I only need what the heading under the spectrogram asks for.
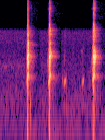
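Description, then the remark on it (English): Three short, sharp turkey clucks, a basic cluck blown on a diaphragm mouth call, evenly spaced and fairly loud, with a couple of faint soft ticks between them and no talking. “Just blow something. Do it. A basic cluck is just...”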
